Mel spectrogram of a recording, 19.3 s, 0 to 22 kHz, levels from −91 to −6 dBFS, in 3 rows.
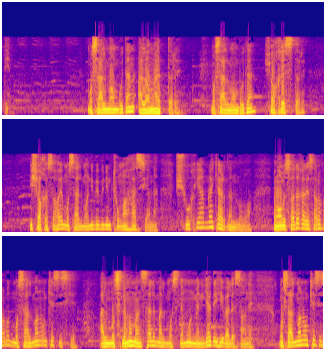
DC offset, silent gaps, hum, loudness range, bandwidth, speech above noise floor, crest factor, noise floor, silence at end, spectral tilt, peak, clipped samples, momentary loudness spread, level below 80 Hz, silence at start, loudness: under 0.1%; none; none; 5 LU; 6.4 kHz; 31 dB; 12 dB; -43 dBFS; 0 s; -6 dB/octave; 0 dBFS; 0.3%; 16 LU; -40 dBFS; 0.05 s; -13 LUFS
